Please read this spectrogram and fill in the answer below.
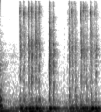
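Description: Typing on a computer keyboard: a quick, uneven run of key clicks over a low steady hum.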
